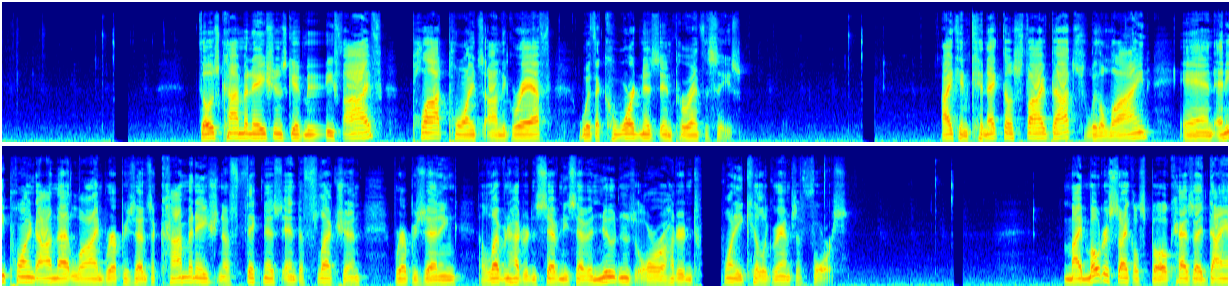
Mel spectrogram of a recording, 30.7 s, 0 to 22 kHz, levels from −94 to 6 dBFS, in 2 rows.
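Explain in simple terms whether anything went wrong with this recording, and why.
Call audio freeze at 3.83 s and 24.07 s: the sound stalls, filled by a stretched-out buzz for about 0.21 s, then for about 0.25 s ending mostly silent. Likely delayed packets emptied the buffer, so playback waited and resumed where it stopped.

Skip ahead at 4.25 s: about 70 ms of audio was dropped while later sound was already waiting, so playback jumps forward almost without a gap.

Jitter buffer slow-down from 4.75 to 5.87 s: running low, the receiver repeated tiny pieces, adding 67 ms, so the sound plays at 95% speed with unchanged pitch.

Jitter buffer speed-up from 9.43 to 13.86 s at 105% and 26.14 to 30.61 s at 104%: holding too much audio, the receiver trimmed roughly 0.2 s each time, so the sound feels hurried.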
